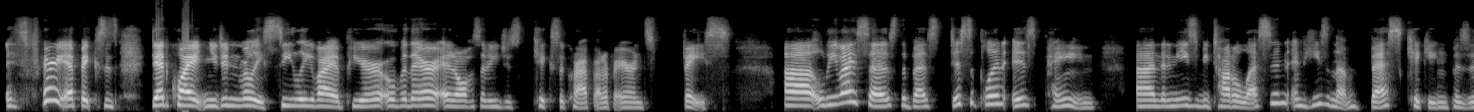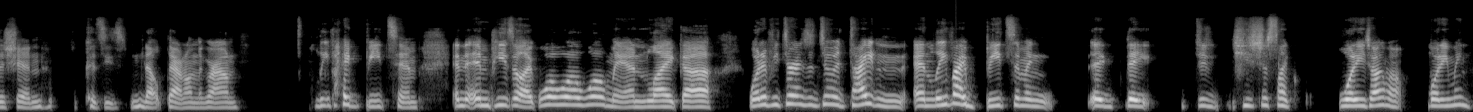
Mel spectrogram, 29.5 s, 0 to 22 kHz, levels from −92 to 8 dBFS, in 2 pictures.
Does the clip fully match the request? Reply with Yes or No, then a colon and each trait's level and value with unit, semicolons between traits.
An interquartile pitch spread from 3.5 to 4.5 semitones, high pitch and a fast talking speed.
Yes: average, 4.0 semitones; high, 230 Hz; fast, 210 wpm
